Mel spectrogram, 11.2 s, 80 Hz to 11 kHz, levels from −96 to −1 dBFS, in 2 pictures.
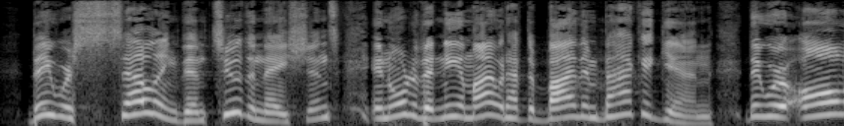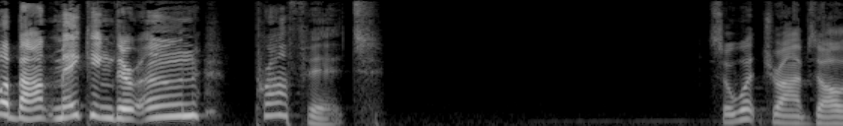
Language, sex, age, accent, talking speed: English, male, 40-59, American, 160 wpm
